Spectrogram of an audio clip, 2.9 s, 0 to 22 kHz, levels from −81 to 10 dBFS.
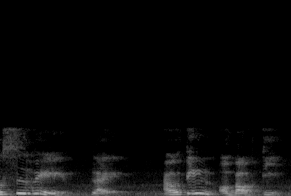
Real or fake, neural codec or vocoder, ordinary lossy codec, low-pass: fake; codec, 16 kHz, 8 kbps, FunCodec, trained on LibriTTS, 25 frames a second; none; none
